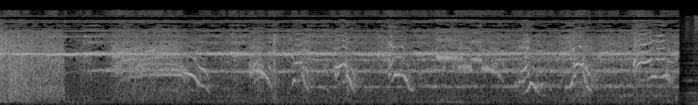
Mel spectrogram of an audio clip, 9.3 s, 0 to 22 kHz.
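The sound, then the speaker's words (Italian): Shrill violins stab repeatedly in sharp, descending screeches over a sustained high whine, the shower-scene cue from Hitchcock's 1960 film Psycho, where a woman is stabbed in the shower; it stays loud and piercing throughout, with no talking. “E questo appunto è dove la donna viene accoltellata nella doccia.”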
